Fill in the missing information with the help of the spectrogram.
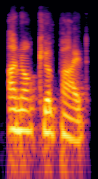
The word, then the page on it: unoccupied: Indian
